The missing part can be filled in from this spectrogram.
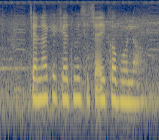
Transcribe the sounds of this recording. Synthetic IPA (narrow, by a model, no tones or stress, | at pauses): t͡ʃɐnakekʰeːt̪mẽsɐtt͡ʃːa̰ːikaboːla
